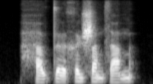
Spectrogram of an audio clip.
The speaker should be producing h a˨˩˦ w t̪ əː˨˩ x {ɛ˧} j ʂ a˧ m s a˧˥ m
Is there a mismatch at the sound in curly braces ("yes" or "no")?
yes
